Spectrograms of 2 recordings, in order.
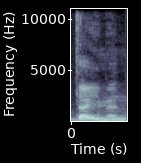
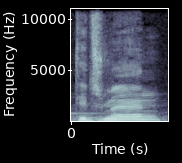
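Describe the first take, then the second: First: The name is said like Tyman. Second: The name is said like Tidgeman. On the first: The speaker calls it right. "on dit Tyman" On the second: The speaker calls it wrong. "techniquement c'est la mauvaise prononciation"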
